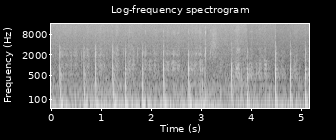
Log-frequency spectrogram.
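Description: A plastic stylus writes handwriting on the glass screen of an iPad in rubbing strokes, producing fourteen short, dull taps with brief scratchy friction between them. The sound is low-heavy with almost no high content, and each tap dies away almost instantly. At the end a fingertip touches the screen.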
